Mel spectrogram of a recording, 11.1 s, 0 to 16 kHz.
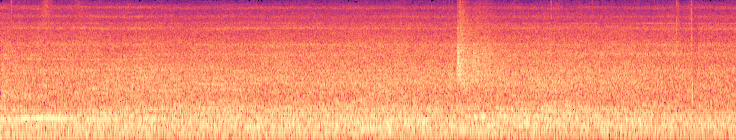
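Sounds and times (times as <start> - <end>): jet engines running: 0.0 - 11.0.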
